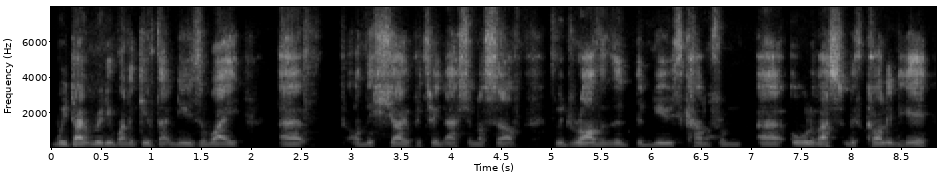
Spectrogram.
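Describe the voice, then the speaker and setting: A middle-aged man, a little bunged up, reads viewer comments and chats on a fan livestream. His voice sits low and sounds husky. He rambles easily and laughs along. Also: flat delivery, moderate pace, rough recording. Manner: chatty, rambling, laughs often. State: congested, bunged up. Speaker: co-host of a football fan livestream. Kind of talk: casual chat reading out viewer comments.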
